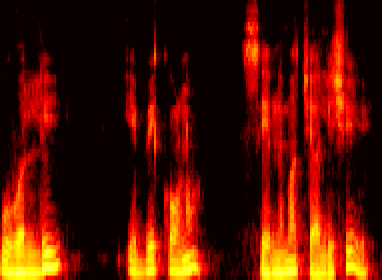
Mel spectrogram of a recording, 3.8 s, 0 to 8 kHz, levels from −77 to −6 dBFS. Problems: none marked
